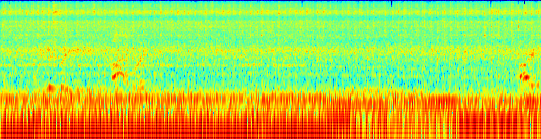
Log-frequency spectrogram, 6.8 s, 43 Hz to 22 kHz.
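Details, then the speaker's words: 1984 Honda CB700SC Nighthawk after carb cleaning, cold, slight throttle: slow lazy thump at idle that sags and wants to die; idle set too low; low idle when cold. "off from the little throttle because I don't think it's not enough it's still cold it's got a warm up a bit"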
